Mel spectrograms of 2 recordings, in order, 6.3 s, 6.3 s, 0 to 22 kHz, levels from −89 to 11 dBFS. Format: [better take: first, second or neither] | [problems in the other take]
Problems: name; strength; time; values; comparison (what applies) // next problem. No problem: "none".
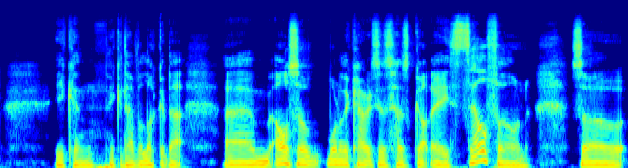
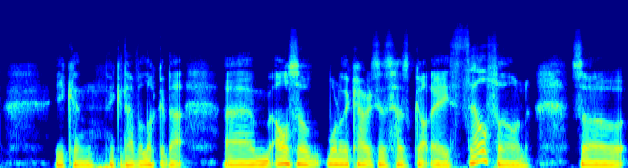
first | muffled; very slightly; fading above 4 kHz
